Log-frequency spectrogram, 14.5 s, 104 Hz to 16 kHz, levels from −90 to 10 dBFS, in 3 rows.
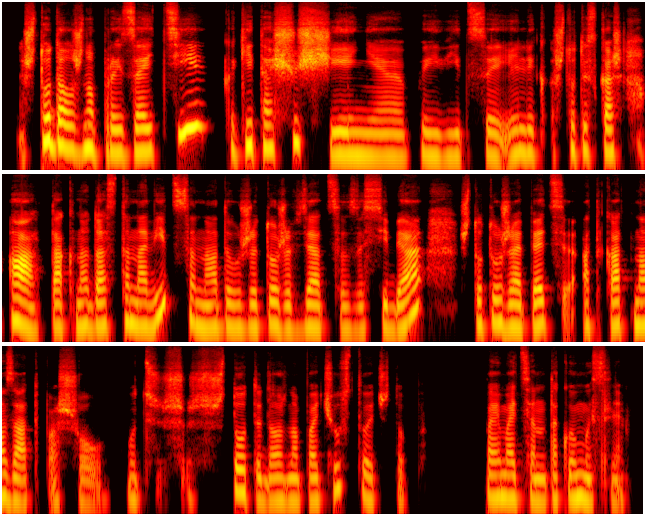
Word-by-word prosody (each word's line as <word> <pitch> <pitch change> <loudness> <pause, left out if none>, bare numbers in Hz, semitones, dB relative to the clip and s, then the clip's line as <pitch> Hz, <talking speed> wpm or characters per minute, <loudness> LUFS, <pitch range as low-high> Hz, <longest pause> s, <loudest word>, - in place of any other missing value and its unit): что 255 - +5
должно 205 -3 +4
произойти, 180 - +3
какие-то 205 +2 -1
ощущения 160 -8 +4
появиться? 155 -1 -5
Или 170 +4 -2
к 150 - -12
что 195 - -3
ты 190 - -4
скажешь: 180 -1 0 0.2
"А, 175 -7 +8
так, 165 +1 0
надо 165 0 +1
остановиться, 185 - -1
надо 165 0 -2
уже 160 0 -2
тоже 165 -1 -2
взяться 155 0 -2
за 150 0 -8
себя" 160 +1 +2 0.3
что 175 - -3
тоже 170 -2 0
опять 170 +2 0
откат 175 +1 -2
назад 160 -4 -1
пошёл. - - -5
Вот 160 -2 -10
ч - - -5
ч - - -5
что 200 +4 -2
ты 155 -5 -7
должна 150 0 -3
почувствовать, 160 +1 -6
чтоб - - -9 0.6
поймать 170 -1 -1
себя 155 - -3
на 150 - -4
такой 160 +2 -5
мысли? 155 -3 -4
165 Hz, 165 wpm, -24 LUFS, 155-180 Hz, 0.6 s, А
